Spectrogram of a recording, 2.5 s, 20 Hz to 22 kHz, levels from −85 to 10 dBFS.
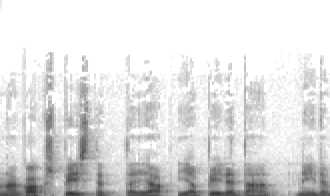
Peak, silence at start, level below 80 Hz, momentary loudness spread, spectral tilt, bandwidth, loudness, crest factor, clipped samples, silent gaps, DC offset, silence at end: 0 dBFS; 0 s; -44 dBFS; 7 LU; -5 dB/octave; 15.5 kHz; -20 LUFS; 20 dB; under 0.1%; none; under 0.1%; 0 s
